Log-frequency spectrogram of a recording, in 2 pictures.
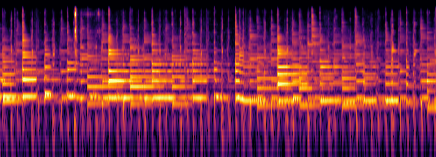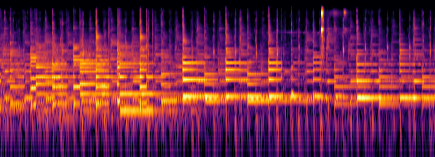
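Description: Acoustic guitar with a classical-style slotted headstock played solo and fingerpicked, a steady stream of short plucked notes with no singing.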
